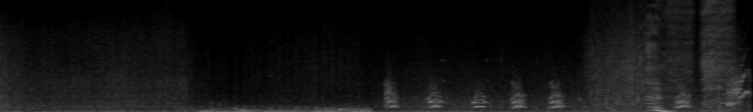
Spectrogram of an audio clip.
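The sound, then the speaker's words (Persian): Dog barking in a quick run of several short, evenly spaced barks over a constant background hiss, followed by a louder, noisier burst at the end. “بس کن دیگه، اصلا حوصله واق واق تو رو ندارم.”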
